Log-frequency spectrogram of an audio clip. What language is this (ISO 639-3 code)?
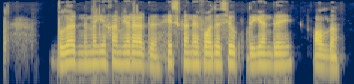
uzb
